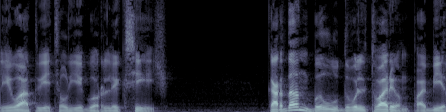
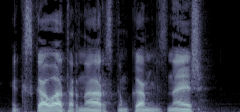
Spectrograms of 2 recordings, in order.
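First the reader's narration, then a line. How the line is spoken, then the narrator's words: Plain question. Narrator (Russian): спросил он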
